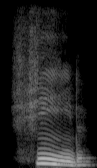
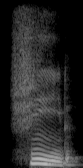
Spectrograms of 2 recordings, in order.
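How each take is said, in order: The two takes are said the same way.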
